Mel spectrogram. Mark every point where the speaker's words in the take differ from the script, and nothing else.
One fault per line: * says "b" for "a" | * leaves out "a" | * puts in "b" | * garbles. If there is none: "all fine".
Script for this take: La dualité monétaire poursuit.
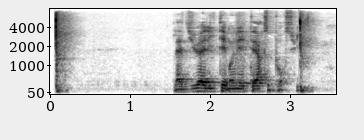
all fine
